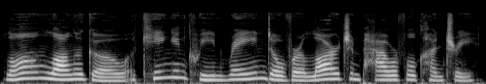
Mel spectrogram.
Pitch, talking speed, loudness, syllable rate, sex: 225 Hz, 175 wpm, -17 LUFS, 4.5 syllables/s, female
